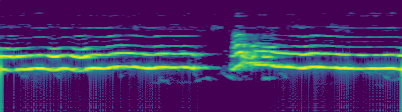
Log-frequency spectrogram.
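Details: Sheltie kept as a pet, howling in a small room once its owner has gone out to the store; a long level wail with stacked harmonics, a short break, then a sharp cracking onset into another sustained, gently rising howl.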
